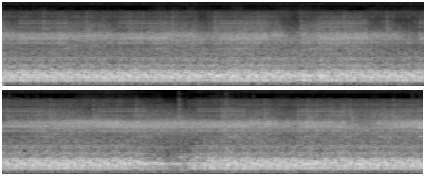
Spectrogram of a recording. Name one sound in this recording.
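Harsh static hisses and crackles steadily.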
